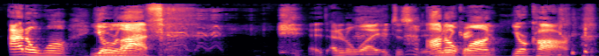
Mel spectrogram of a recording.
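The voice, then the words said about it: Imitates a Texan-accented line. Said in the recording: “Her Texan accent really comes out there ... the way she said it really reminded me of James Vanderbeek in Varsity Blues”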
